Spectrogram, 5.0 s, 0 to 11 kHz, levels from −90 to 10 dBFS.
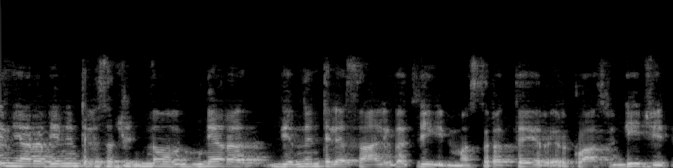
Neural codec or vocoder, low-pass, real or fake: codec, 16 kHz, 16 kbps, FreqCodec, larger model; 7.2 kHz; fake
